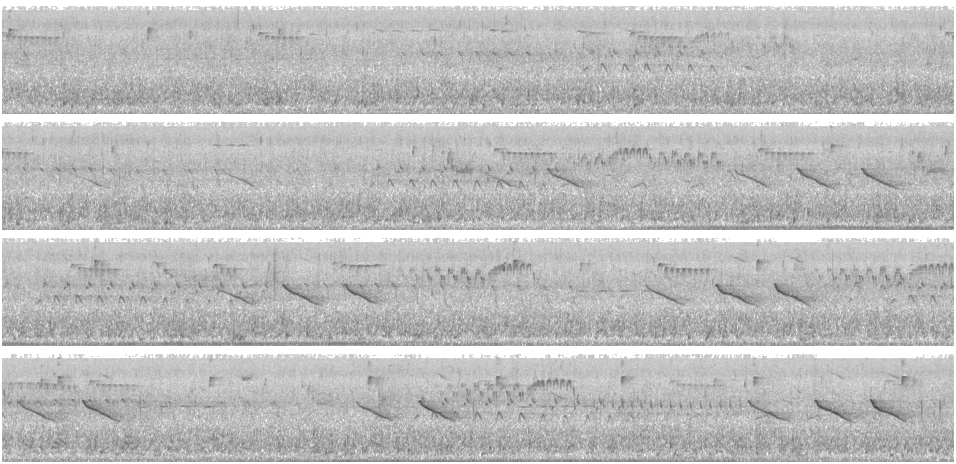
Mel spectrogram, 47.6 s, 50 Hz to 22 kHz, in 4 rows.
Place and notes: {"title": "Kiefer Creek Bend, Ballwin, Missouri, USA - Kiefer Creek Bend", "date": "2021-04-15 17:30:00", "description": "Evening recording at a bend in Kiefer Creek.", "latitude": "38.55", "longitude": "-90.54", "altitude": "132", "timezone": "America/Chicago"}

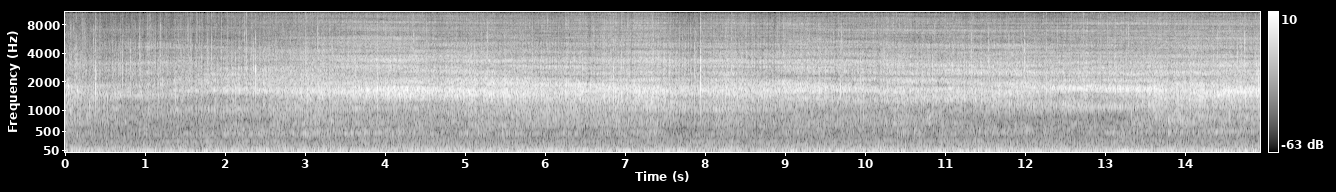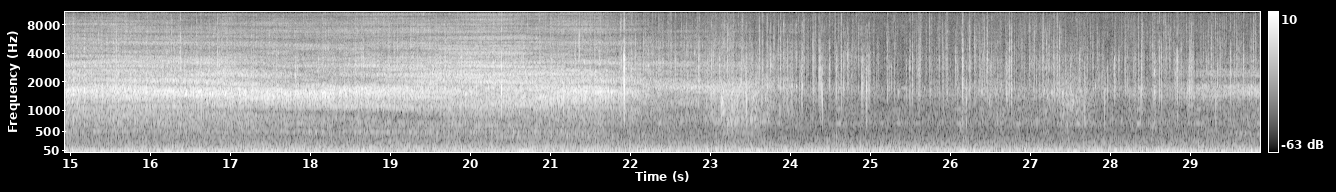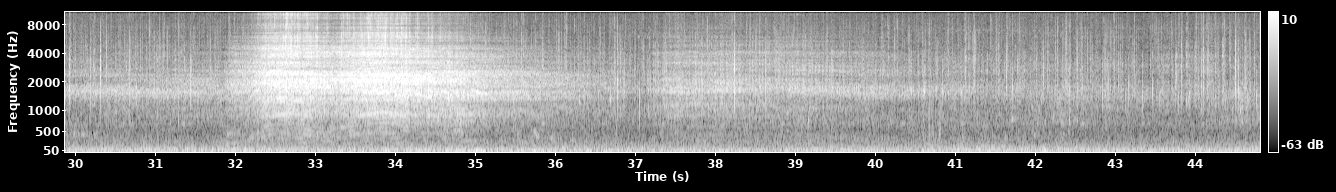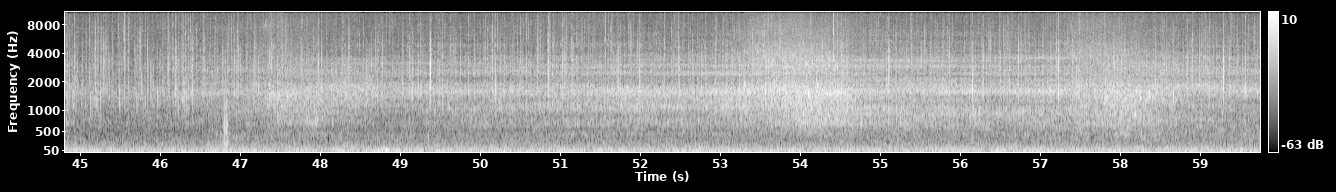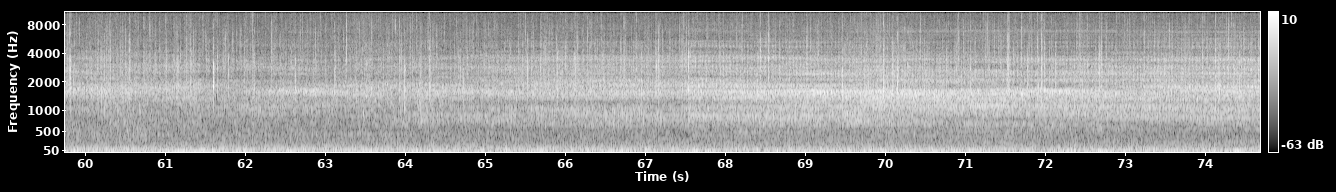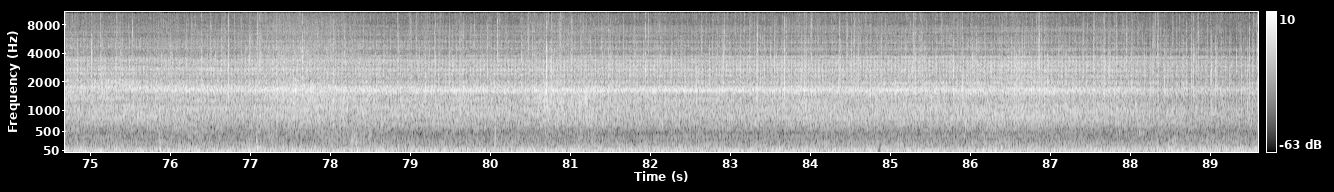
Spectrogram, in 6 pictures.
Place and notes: {"title": "Platania, Crete, listening to the distant motor boat", "date": "2019-04-28 10:30:00", "description": "hydrophone: listening to the distant motor boat", "latitude": "35.52", "longitude": "23.92", "altitude": "1", "timezone": "Europe/Athens"}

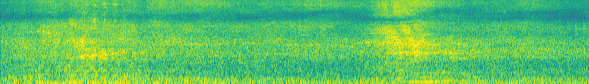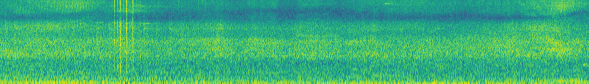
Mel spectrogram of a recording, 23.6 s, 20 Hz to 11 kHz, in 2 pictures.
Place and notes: {"title": "Xinsheng Rd., Taitung City - walking in the street", "date": "2014-01-16 17:09:00", "description": "Walking on the street, Traffic Sound, Binaural recordings, Zoom H4n+ Soundman OKM II ( SoundMap2014016 -19)", "latitude": "22.75", "longitude": "121.15", "timezone": "Asia/Taipei"}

